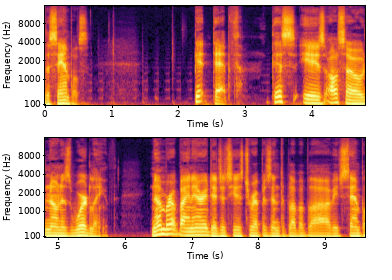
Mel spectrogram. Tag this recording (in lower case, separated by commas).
speech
